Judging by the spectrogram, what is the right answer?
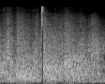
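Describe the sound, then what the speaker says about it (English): Gunshots fired inside the Power Ultra Lounge nightclub shortly after 2 a.m., a dense rattling burst of loud sharp cracks in quick succession, captured in a rough news recording. "Gunfire inside the Power Ultra Lounge shortly after 2 a.m."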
